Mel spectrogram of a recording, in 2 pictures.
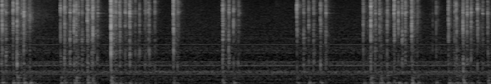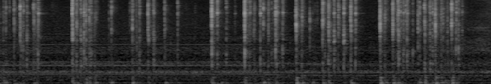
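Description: Steady typing on a computer keyboard while writing a short tweet, a continuous run of light key clicks with brief pauses, close and fairly quiet over a low background hum.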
